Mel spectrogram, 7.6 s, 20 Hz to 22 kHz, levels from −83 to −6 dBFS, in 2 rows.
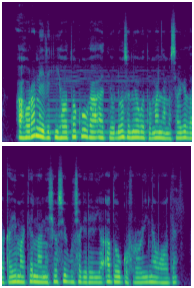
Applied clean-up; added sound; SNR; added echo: neural mask model RNNoise.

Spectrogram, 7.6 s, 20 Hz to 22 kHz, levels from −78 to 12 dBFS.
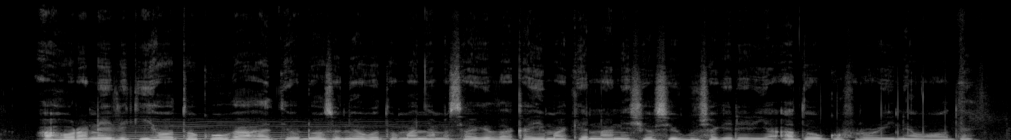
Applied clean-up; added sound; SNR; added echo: none; Bowed string instrument; 19 dB; none.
